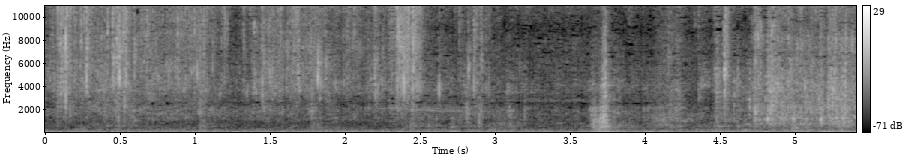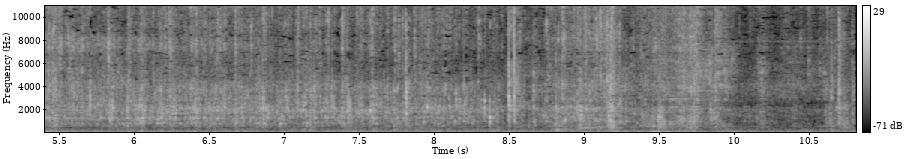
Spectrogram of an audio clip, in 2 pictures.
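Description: Water trickling and splashing from a plastic watering can as it wets a concrete-block wall and is refilled, with a single knock about four seconds in, over a steady low rumble.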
